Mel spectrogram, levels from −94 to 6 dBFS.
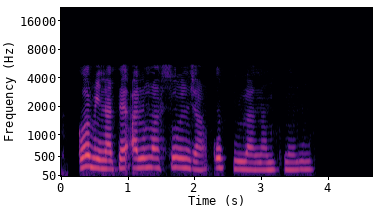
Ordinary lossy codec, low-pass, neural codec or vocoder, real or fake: AAC, 48 kbps; 5.4 kHz; codec, 16 kHz in and 24 kHz out, 1.1 kbps, FireRedTTS-2 codec; fake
